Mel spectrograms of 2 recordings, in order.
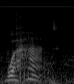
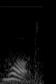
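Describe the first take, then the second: First: It is said with an extra sounded h, 'wa-hat'. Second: It is said normally, with no extra h sound.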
